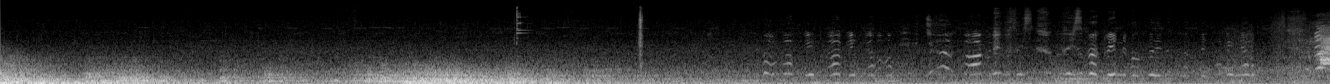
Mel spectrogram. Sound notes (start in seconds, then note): 0.1 thunder rumbling; 6.3 lighter flicking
